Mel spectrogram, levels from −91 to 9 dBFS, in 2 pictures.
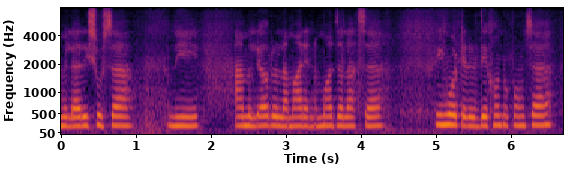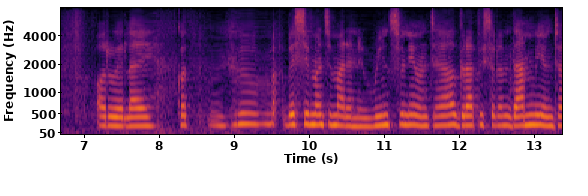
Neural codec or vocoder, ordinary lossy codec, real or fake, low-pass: codec, 16 kHz, about 1 kbps, DyCAST, with the encoder's durations; none; fake; none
